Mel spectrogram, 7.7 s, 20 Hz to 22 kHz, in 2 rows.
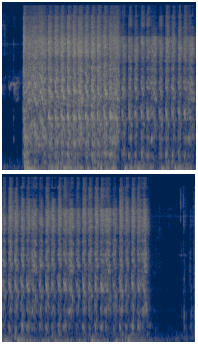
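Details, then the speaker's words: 1995 Dodge Dakota with fresh battery, fuel gauge on empty: even, steady starter cranking about four beats a second for six seconds, never firing; cranks but no start, owner suspects lack of fuel. "engine turns over fine doesn't sound like any issues with the engine turning over"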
